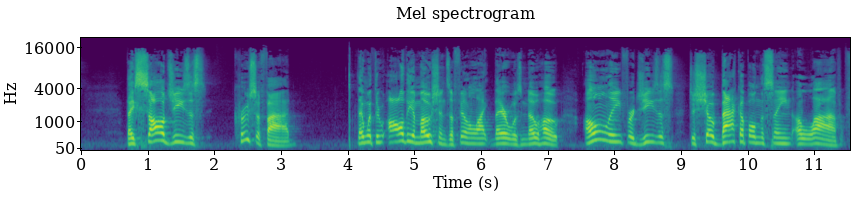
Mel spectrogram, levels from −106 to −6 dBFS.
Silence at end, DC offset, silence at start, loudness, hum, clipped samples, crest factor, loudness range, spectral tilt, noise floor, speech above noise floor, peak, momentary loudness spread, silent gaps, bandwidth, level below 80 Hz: 0.2 s; under 0.1%; 0.7 s; -23 LUFS; none; under 0.1%; 20 dB; 3 LU; -3.5 dB/octave; -72 dBFS; 50 dB; -4 dBFS; 12 LU; none; 16 kHz; -70 dBFS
